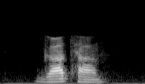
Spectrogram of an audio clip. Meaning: gata
- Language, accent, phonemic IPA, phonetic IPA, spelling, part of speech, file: Armenian, Eastern Armenian, /ɡɑˈtʰɑ/, [ɡɑtʰɑ́], գաթա, noun, Hy-գաթա.ogg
